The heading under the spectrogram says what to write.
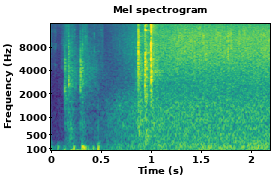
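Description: Heavy rain pours in a dense, steady hiss, with deep low rumbles and a couple of sharp knocks near the start before the downpour settles into a constant roar.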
